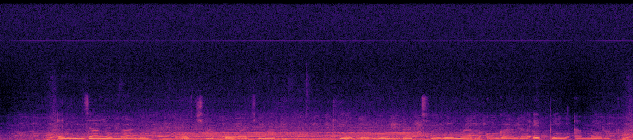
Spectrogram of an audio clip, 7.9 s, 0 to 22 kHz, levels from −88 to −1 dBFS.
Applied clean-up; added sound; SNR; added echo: none; Race car, auto racing / Accelerating, revving, vroom; 3 dB; none.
